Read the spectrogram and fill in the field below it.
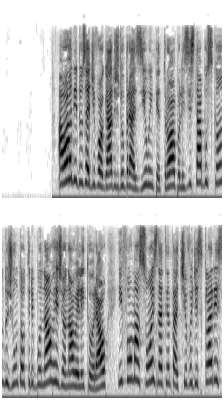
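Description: A man speaks with animation through a loudspeaker in a large hall.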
